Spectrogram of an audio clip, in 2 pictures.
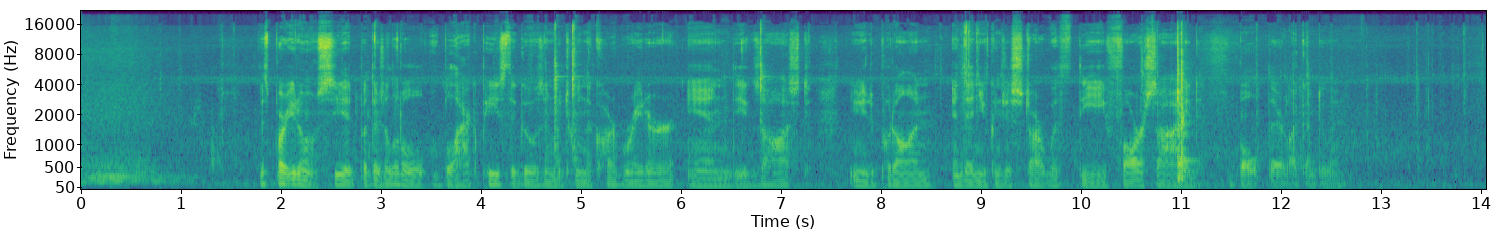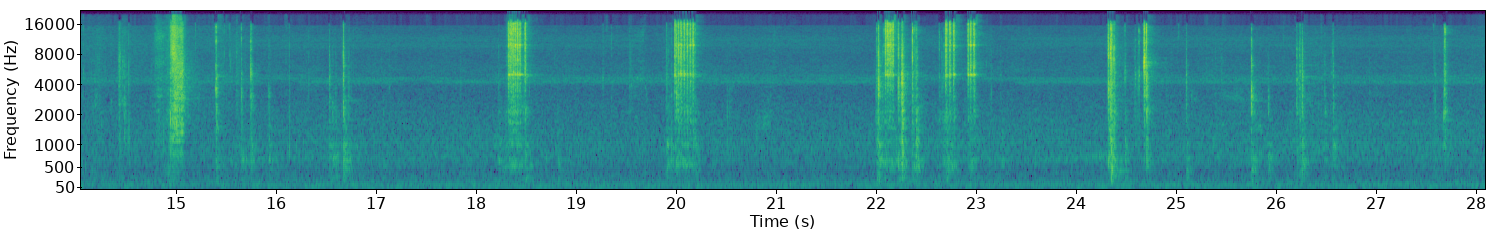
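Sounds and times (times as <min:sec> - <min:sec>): wrench clicking on bolts: 0:18.2 - 0:18.6, 0:19.9 - 0:20.3, 0:22.0 - 0:23.1.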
